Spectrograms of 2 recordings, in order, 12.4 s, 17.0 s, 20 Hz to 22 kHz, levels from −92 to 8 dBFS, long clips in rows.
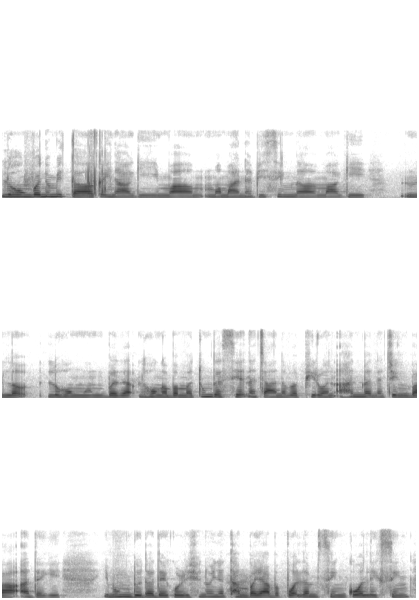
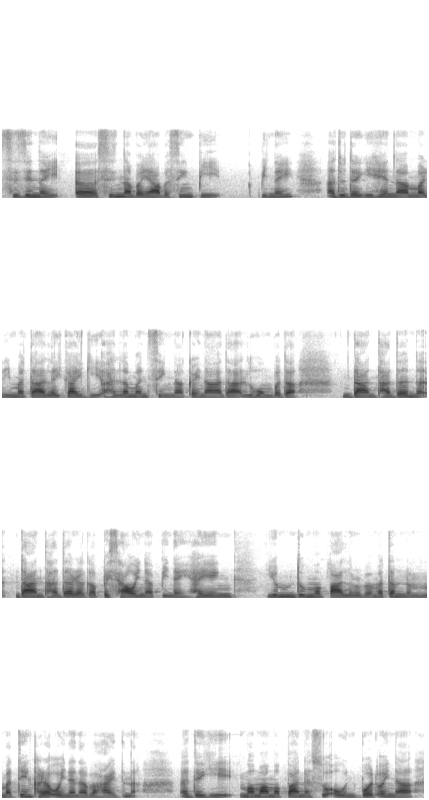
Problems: background sounds at intervals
